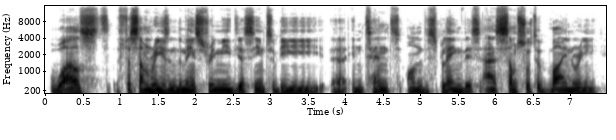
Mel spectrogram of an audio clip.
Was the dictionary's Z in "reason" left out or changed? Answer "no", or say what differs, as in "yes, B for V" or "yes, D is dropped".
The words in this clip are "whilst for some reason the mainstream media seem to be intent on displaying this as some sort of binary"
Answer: no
